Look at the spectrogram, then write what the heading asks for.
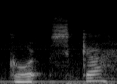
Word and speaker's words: Goretzka: We could go for Leon Goretzka, I think it's actually pronounced.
